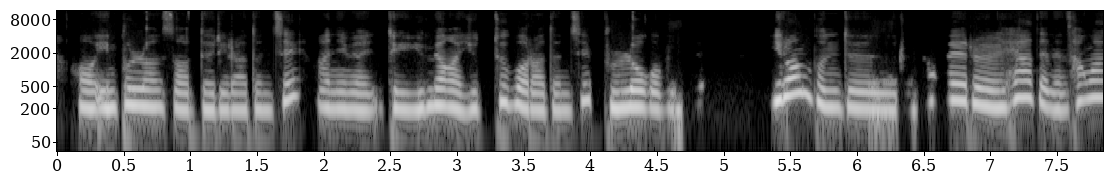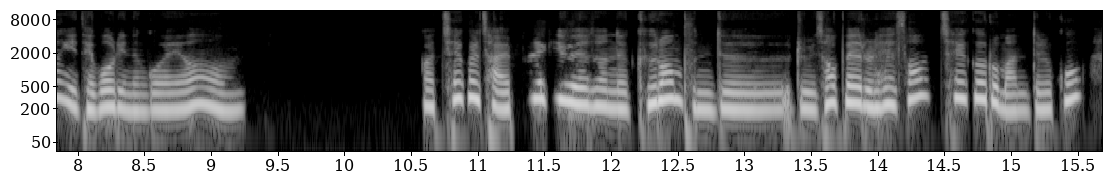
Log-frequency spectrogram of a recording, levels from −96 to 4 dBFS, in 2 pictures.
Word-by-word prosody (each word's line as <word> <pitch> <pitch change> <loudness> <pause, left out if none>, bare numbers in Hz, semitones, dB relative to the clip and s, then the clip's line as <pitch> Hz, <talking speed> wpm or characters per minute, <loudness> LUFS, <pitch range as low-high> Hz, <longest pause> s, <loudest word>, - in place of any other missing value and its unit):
어 205 -1 +2
인플루언서들이라든지 200 - 0
아니면 195 -2 -1
되게 195 -2 0
유명한 210 -1 +2
유튜버라든지 195 +1 -2
블로거분들 205 -2 +2 0.7
이런 350 +6 +5
분들을 205 -5 0 0.4
섭외를 240 -7 +3
해야 315 +1 +2
되는 200 -8 -3
상황이 285 -1 -1
돼 195 -1 -2
버리는 195 -3 0
거예요. 195 +1 -1 1.4
그러니까 220 -2 -2
책을 305 +1 +2
잘 200 -6 -1
팔기 300 -1 +1
위해서는 225 -5 +3
그런 290 +4 +3
분들을 195 -1 -2
섭외를 245 -2 +2
해서 295 +9 0
책으로 300 -4 0
만들고 195 - -2
210 Hz, 310 characters per minute, -24 LUFS, 195-260 Hz, 1.4 s, 이런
